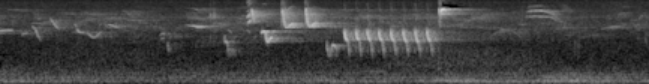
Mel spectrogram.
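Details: Song of the common nightingale: assorted short whistles and chirps leading into a rattling trill of about ten quick, evenly spaced notes, ending with a sharp high note and quiet pause.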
